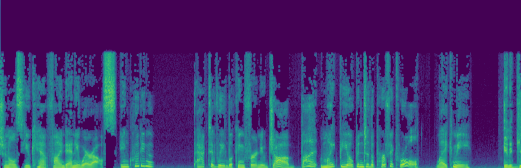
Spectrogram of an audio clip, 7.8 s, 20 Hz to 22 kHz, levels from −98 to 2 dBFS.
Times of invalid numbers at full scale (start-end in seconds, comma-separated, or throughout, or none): none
